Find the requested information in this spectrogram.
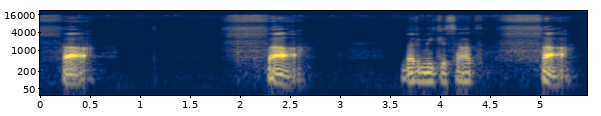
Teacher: نوک زبان ثناء علیہ کے جڑوں میں لگتی ہے تو تا ادا ہوتا ہے باریکی کے ساتھ، تا۔ آگے ثا، ثا بالکل نرمی کے ساتھ بغیر سیٹی نکالے، صاف آواز میں نرمی کے ساتھ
